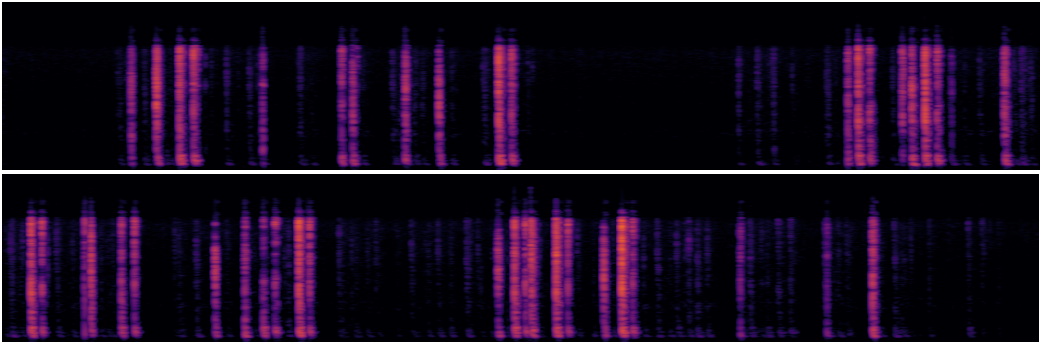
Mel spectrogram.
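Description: Keyboard keys click in quick bursts of typing.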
